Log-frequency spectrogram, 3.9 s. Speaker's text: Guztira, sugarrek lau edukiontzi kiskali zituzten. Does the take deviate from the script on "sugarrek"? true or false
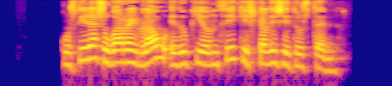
false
